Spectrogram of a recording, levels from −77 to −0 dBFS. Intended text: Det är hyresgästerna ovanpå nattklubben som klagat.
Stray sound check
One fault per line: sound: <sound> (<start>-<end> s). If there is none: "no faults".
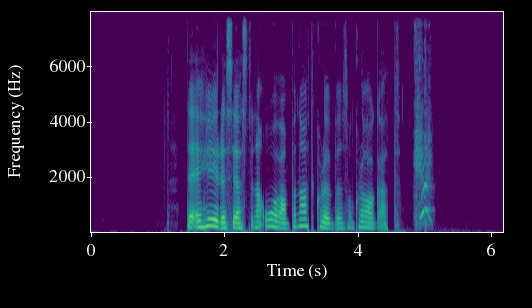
sound: sneeze (4.8-5.2 s)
